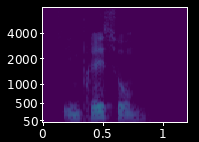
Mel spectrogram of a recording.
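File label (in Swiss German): "impressum", Bas Rhin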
